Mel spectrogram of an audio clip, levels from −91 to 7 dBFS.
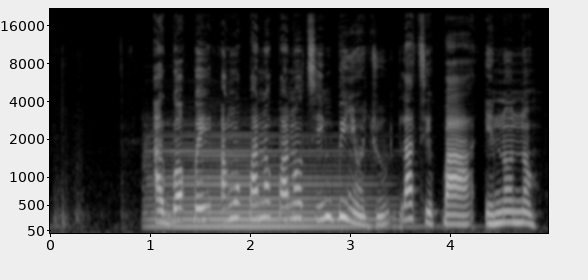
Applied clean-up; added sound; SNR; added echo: none; Bowed string instrument; 10 dB; none.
